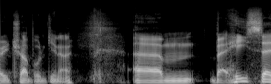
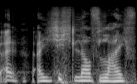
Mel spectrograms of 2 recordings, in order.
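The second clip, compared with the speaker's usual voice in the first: very high pitch, dragged out; 10 semitones higher than usual. Imitating Mike Tyson crying about life: terrible Mike Tyson impression. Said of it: "that's a terrible impression".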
